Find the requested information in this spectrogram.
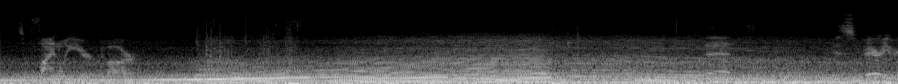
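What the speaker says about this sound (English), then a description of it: "that harmony or symphony of throttle bodies firing off" Final-year BMW M3 in gray black metallic, fitted with individual throttle bodies and Dinan parts, revs with a rising and falling engine note, loud and close, while someone talks over it.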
